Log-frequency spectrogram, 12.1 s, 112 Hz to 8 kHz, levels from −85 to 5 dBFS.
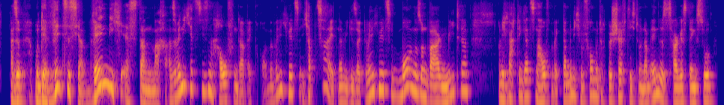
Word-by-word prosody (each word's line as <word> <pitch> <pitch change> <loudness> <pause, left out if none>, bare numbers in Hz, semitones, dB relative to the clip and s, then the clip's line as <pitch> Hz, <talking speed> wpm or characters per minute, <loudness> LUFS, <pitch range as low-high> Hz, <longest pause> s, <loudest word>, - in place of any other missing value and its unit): also, 130 +1 +4 0.2
und 130 - +4
der 135 +7 +5
Witz 225 +2 +6
ist 200 0 +4
ja, - - -2
wenn 265 +5 +8
ich 230 -2 +2
es 115 - -4
dann 105 -3 0
mache, 105 0 -5
also, 125 +5 -3
wenn 195 - +6
ich 245 -1 -2
jetzt 215 -1 -6
diesen 200 -2 -4
Haufen 130 -1 +2
da 95 -2 -7
wegräume, 105 +3 -15
wenn 180 - -4
ich 210 -1 -5
mir 185 - +2
jetzt 185 +1 -7
ich 200 - -9
habe - - -4
Zeit, 240 - -5
ne, 120 - -1
wie 115 - -5
gesagt, 110 0 -6
wenn 160 - 0
ich 200 +1 -3
mir 215 - +3
jetzt 210 -3 -5
morgen 195 +7 +1
so 175 -3 -1
'n 145 - -5
Wagen 120 -1 +4
miete 195 - -3 0.5
und 135 - -4
ich 135 -1 0
mache 145 -1 -4
den 160 - -6
ganzen 155 -3 -2
Haufen 130 +2 -1
weg, - - -8
dann 135 0 -1
bin 150 - -2
ich 165 - -8
'n 125 - -5
Vormittag 155 -2 -5
beschäftigt 125 -2 -3
und 110 - -1
am 110 +1 -2
Ende 165 +4 0
des 135 0 -2
Tages 120 0 0
denkst 115 -1 0
du: 125 0 +2
140 Hz, 290 wpm, -23 LUFS, 120-195 Hz, 0.5 s, wenn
